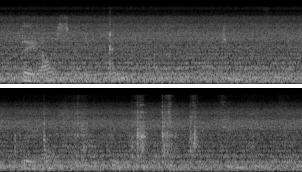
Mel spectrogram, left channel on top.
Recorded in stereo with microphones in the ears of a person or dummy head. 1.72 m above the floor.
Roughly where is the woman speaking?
Left.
